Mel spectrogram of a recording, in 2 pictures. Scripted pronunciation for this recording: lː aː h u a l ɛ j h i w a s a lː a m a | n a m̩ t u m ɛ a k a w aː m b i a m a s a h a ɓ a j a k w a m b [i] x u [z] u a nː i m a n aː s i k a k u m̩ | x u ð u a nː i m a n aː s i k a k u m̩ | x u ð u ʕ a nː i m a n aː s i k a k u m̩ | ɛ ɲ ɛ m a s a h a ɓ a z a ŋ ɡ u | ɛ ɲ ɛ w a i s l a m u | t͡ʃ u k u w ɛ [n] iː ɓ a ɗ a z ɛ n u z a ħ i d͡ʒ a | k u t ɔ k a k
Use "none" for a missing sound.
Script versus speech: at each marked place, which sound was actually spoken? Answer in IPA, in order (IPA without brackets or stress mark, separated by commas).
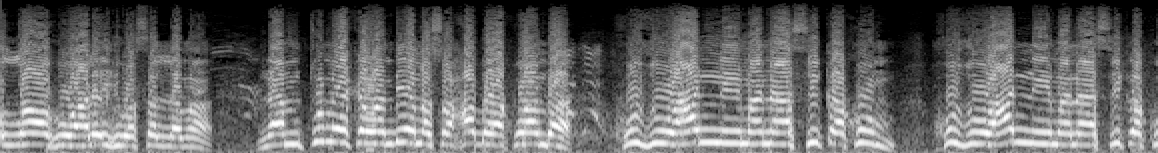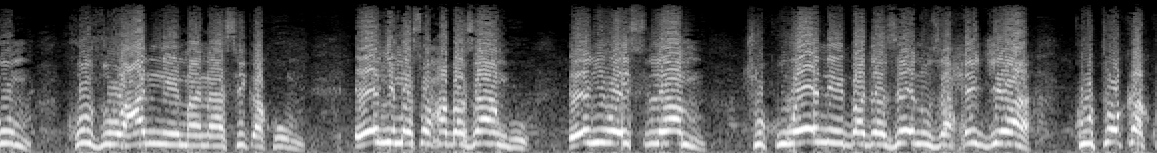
a, ð, n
